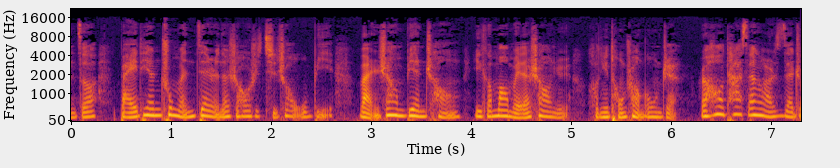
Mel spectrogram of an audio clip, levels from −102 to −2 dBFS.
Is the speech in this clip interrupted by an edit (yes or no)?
yes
